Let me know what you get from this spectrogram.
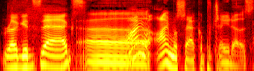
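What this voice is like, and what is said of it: Imitates another person's voice. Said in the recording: “That's my Sandra Bernhardt impersonation. ... That's not bad.”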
